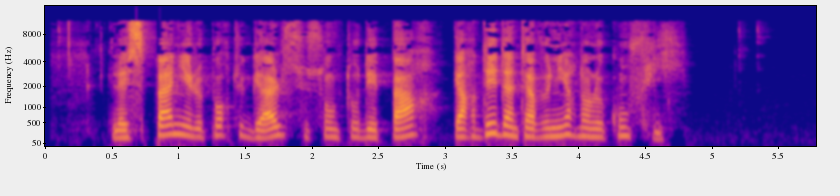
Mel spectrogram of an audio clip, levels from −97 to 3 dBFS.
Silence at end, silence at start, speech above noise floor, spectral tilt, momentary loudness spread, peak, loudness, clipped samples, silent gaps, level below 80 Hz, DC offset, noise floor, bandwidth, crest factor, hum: 1.05 s; 0.5 s; 42 dB; -1 dB/octave; 16 LU; 0 dBFS; -21 LUFS; under 0.1%; none; -72 dBFS; under 0.1%; -64 dBFS; 12 kHz; 24 dB; none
